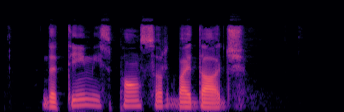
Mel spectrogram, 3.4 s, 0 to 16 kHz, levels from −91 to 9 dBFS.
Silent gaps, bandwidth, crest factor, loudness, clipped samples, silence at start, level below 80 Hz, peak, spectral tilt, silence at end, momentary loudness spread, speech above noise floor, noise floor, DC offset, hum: none; 9.6 kHz; 24 dB; -30 LUFS; under 0.1%; 0.45 s; -68 dBFS; -8 dBFS; -4 dB/octave; 1 s; 8 LU; 52 dB; -81 dBFS; under 0.1%; none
